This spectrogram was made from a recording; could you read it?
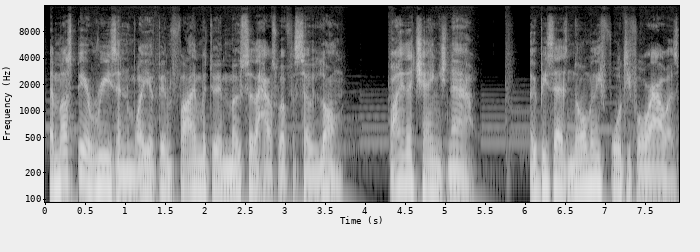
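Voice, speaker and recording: A man with a fairly low voice reads online stories aloud as a host. His delivery is that of a narrator who adds casual commentary. Music plays behind him. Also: darkish tone.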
